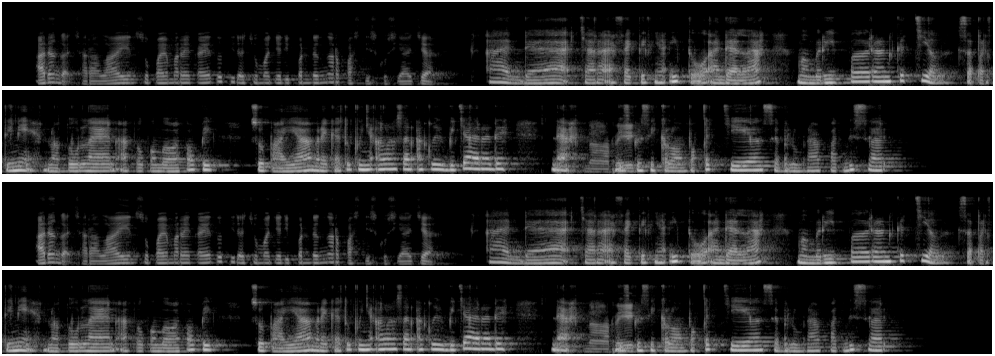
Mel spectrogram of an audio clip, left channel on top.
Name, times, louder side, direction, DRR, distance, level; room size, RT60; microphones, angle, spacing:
voice 1, 0.3-4.3 15.7-16.2, right 1 dB, 10° right, 14 dB, 1.0 m, -36 dB
voice 2, 4.8-12.0 12.4-18.8, equal, 10° left, 7 dB, 1.5 m, -26 dB
22.5 x 15.0 x 8.9 m, 0.67 s
head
